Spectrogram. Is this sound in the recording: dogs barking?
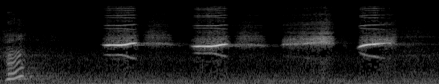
no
